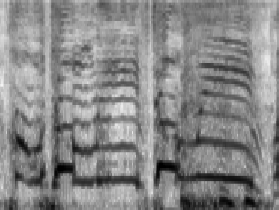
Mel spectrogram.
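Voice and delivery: very high loud call, drawn out; shrill neighbor voice. Retold or imitated. The neighbor calls out to her at the car window in a very high loud voice. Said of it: "Like that".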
